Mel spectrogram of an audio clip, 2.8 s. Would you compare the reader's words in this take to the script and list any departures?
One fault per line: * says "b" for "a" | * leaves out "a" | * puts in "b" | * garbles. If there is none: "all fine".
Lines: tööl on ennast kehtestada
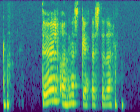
all fine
